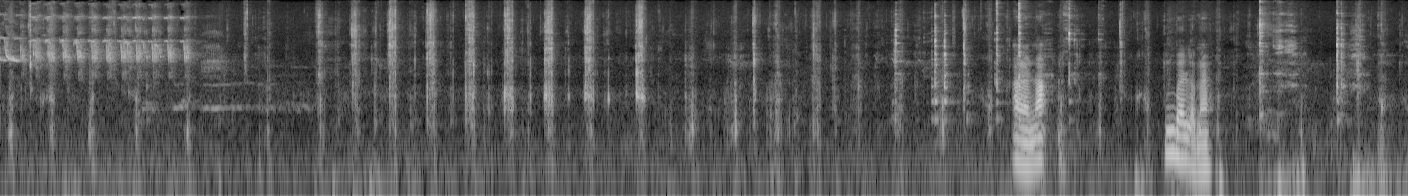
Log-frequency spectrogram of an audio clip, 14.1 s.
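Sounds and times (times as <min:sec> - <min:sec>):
pods being bitten and chewed: 0:00.0 - 0:14.0.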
